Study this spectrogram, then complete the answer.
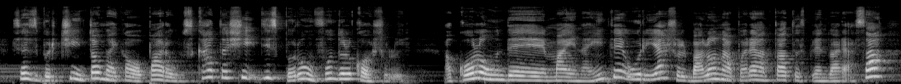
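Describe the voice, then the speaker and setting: A woman reads a bedtime story aloud in a gentle voice, speaking to the children listening. Her pitch moves in a lively, expressive way. Faint music plays underneath.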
